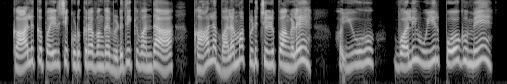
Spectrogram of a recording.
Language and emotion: Tamil, fearful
